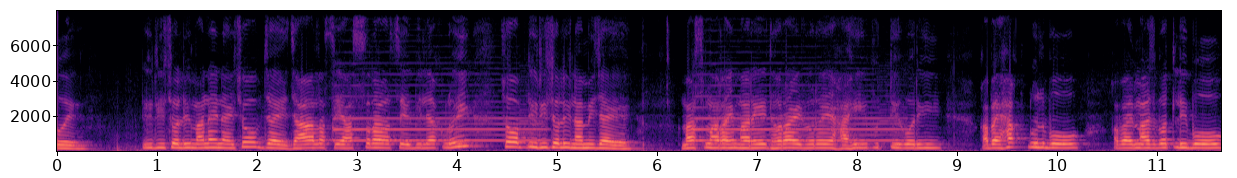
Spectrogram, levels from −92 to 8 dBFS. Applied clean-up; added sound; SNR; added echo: none; Trumpet; 14 dB; none.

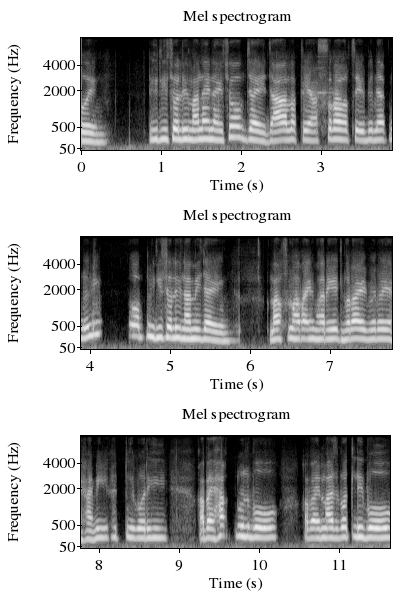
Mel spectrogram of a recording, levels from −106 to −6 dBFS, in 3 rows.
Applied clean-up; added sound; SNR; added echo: neural diffusion model UNIVERSE++.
